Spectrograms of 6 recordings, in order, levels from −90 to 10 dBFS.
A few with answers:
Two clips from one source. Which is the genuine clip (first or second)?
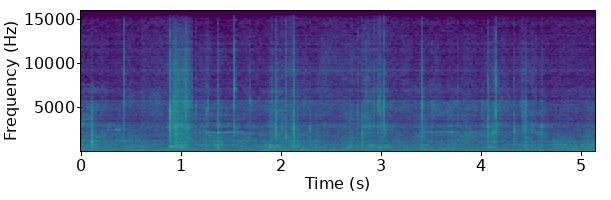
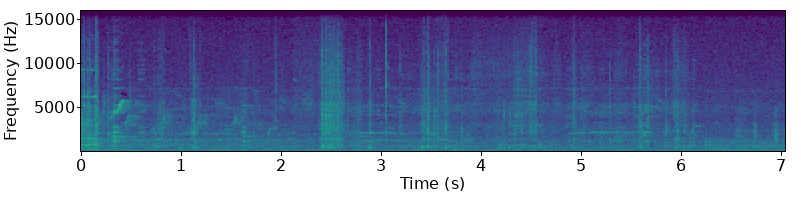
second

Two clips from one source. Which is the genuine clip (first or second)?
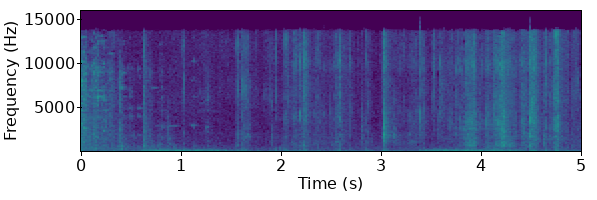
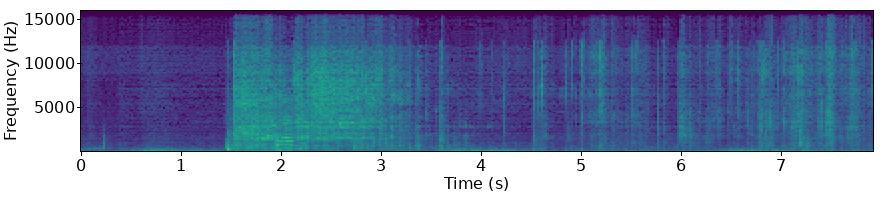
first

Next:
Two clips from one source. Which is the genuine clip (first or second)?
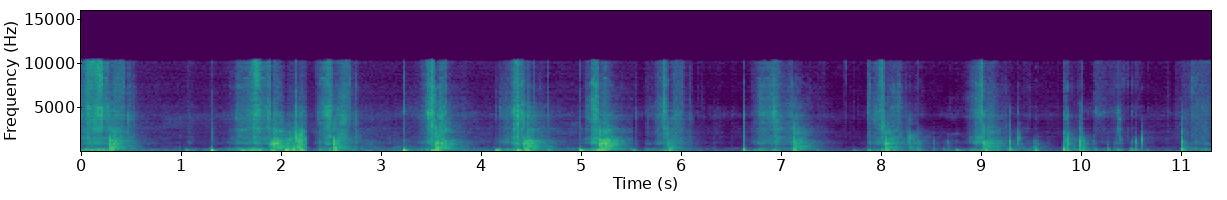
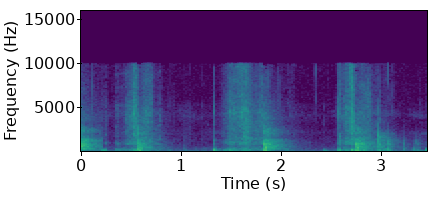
second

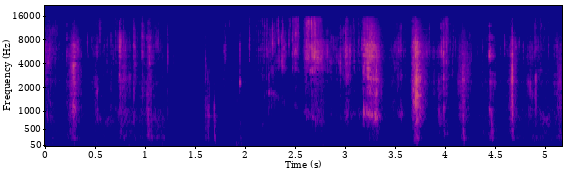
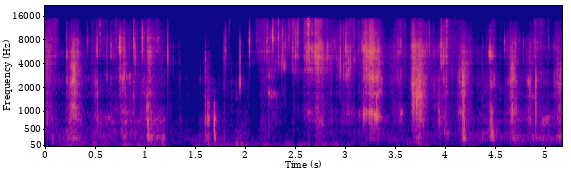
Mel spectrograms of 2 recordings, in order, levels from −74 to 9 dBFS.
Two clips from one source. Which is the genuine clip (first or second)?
first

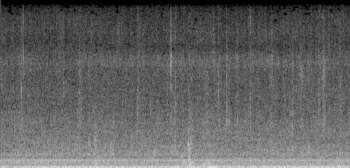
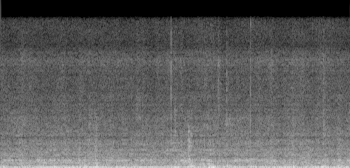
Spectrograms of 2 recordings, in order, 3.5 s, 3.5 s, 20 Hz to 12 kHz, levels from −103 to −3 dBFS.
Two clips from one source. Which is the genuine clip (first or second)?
first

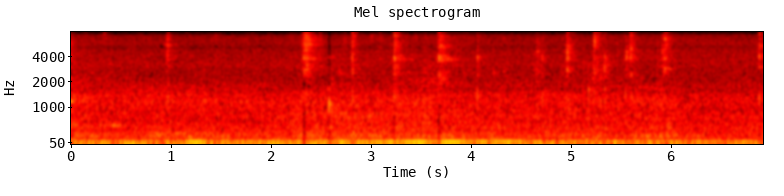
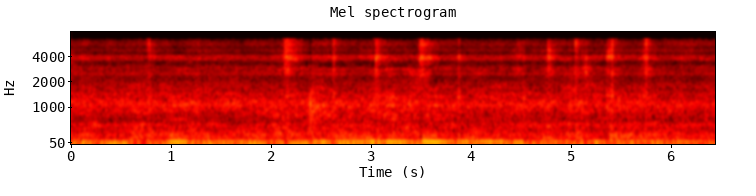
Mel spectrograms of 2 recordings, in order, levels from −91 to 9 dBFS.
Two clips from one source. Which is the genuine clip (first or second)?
first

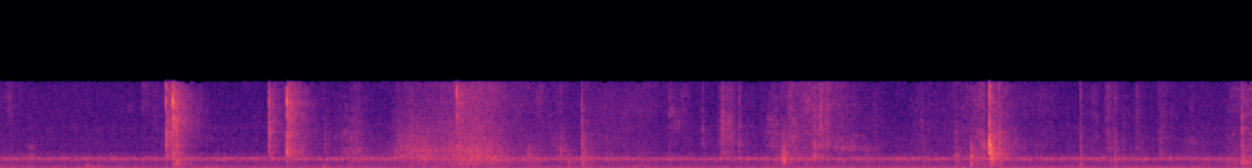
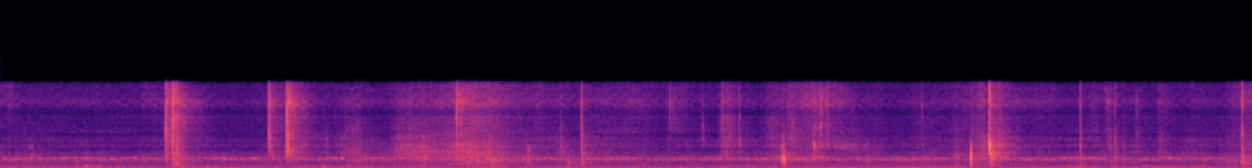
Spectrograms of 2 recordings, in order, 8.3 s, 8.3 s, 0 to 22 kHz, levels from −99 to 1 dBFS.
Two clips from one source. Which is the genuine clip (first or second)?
first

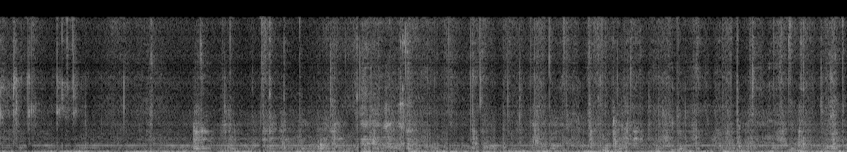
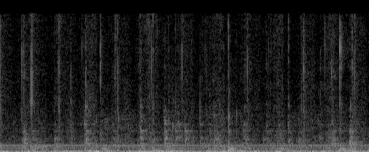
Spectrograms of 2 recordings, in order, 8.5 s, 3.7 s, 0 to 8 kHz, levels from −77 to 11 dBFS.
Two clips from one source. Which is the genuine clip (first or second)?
second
